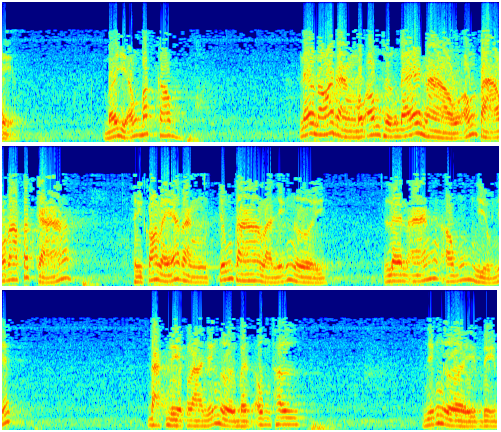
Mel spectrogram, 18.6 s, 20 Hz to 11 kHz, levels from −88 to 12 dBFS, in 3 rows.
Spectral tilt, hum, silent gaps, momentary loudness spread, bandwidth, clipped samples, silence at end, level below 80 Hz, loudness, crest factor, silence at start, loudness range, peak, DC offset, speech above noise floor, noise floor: -7 dB/octave; none; none; 16 LU; 11 kHz; 1%; 0 s; -36 dBFS; -8 LUFS; 10 dB; 0 s; 7 LU; 0 dBFS; under 0.1%; 27 dB; -34 dBFS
